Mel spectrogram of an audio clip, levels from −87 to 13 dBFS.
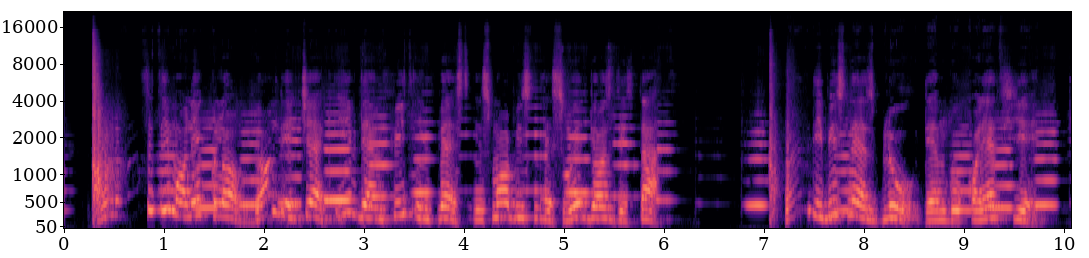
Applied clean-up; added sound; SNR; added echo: neural mask model RNNoise.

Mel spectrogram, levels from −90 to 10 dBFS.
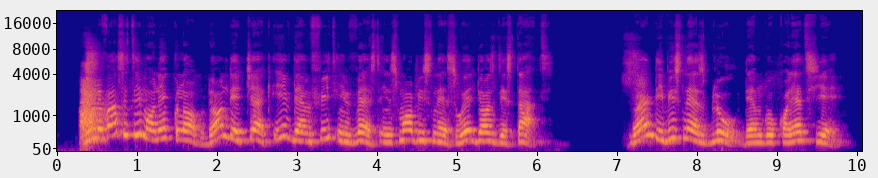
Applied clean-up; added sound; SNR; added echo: neural mask model Resemble Enhance denoiser.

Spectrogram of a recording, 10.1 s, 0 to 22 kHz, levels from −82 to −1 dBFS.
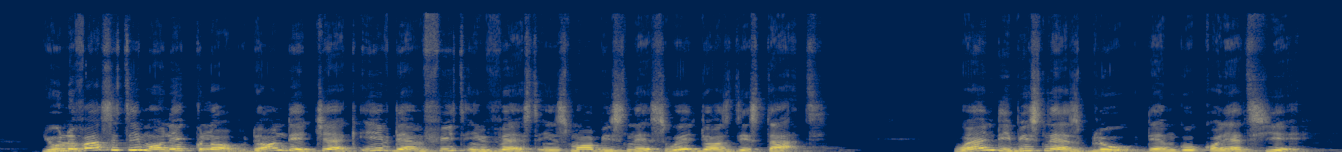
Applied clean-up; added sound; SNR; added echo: none; none; none; none.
